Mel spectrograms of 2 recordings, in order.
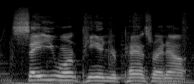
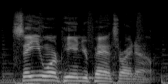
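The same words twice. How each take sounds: The two takes are said the same way.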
